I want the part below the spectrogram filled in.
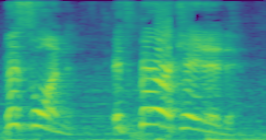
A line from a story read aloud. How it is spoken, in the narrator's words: a guard shout, saying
